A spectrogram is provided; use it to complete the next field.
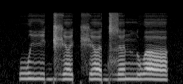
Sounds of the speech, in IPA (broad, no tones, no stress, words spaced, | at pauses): wi d͡ʒɜt͡ʃɜd͡zən wɐ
